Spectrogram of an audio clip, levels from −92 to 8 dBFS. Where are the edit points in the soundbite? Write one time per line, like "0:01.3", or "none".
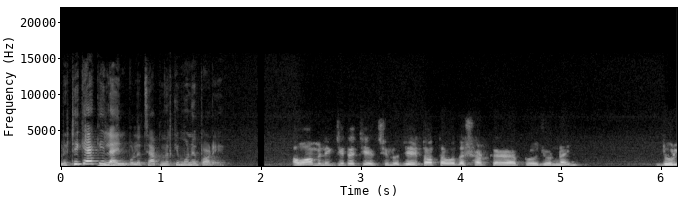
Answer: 0:02.1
